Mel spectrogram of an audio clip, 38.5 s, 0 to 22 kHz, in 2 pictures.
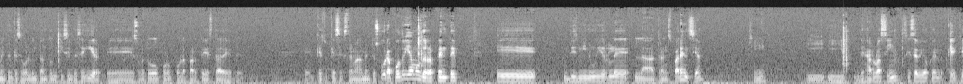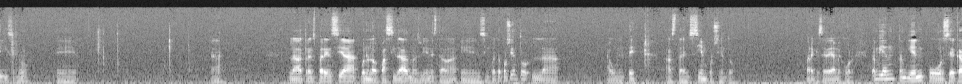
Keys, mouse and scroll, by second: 0.6-0.9 shift+scroll up 3, 1.7-3.0 shift+middle drag, 8.7 n, 13.0-15.8 drag, 17.2 m, 18.3 Escape, 19.9 ctrl+a, 21.6 ctrl+z, 24.6 click, 25.6 Escape, 26.0-29.6 drag, 30.3-31.7 drag, 32.5 n, 37.2 click.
